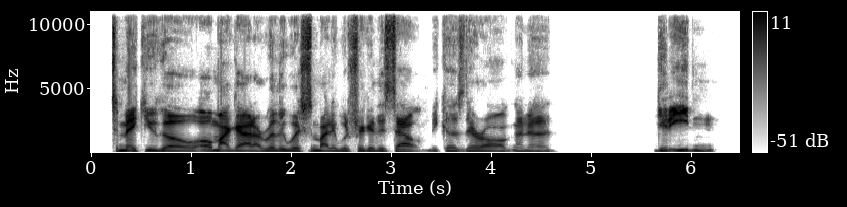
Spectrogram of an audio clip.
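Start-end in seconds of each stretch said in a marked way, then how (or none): none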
